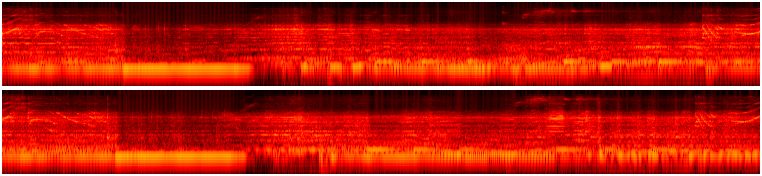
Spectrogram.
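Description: Live music led by a bowed cello holding long low notes, with a higher melody that slides and wavers in pitch above it. The sound dips briefly about five seconds in and again near twenty seconds as the long notes change.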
